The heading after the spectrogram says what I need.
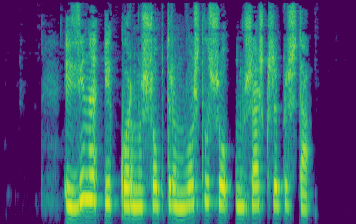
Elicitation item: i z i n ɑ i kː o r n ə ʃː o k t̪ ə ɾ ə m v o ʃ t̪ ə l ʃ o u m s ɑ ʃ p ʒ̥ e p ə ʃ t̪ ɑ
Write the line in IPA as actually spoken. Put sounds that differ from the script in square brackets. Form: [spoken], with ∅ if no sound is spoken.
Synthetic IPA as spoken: i z i n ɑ i kː o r [m] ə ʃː o [p] t̪ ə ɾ ə m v o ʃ t̪ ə l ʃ o u m [ʃ] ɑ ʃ [k] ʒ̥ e p ə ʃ t̪ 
